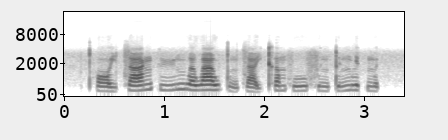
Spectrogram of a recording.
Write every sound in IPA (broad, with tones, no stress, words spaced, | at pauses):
t̪ʰɔː˨˩j t͡saː˨˥ŋkyː˨˥ŋwɐ˧waː˧w t̪ʊ˨˩ŋt͡saː˨˩jkʰɐ˧mfuː˨˧ fɪ˨ŋ t̪ɪ˨˥ŋ lɪ˥k̚n̪ɵ˧t̚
